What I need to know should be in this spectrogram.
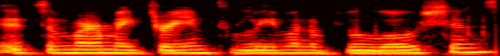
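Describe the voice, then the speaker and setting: This woman's pitch sits fairly low. Her voice is somewhat breathy. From Estonia. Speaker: swimmer and ocean advocate. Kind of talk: casual interview chat.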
